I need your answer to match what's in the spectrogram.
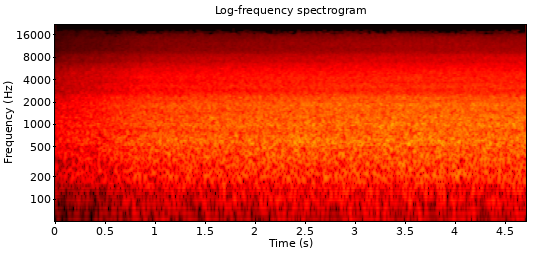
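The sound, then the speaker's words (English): Heavy rain pours down in a steady, dense hiss with no breaks, fading in over the first second and then holding a constant, loud wash of noise. No voices are heard. “It's like the rain you're hearing.”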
